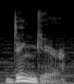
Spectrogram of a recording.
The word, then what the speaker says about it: dingir: The same rule applies to the word dingir meaning god. In its base form it is pronounced dingi.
